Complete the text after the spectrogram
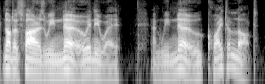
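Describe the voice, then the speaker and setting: A man's voice: low-pitched, moderate pace, fairly bright tone, no echo. A man voicing a defiant, protective grown man in an audiobook, speaking firmly and bluntly. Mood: frank. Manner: firm, blunt, informal.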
